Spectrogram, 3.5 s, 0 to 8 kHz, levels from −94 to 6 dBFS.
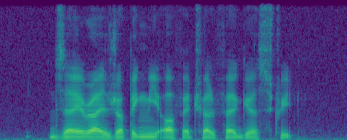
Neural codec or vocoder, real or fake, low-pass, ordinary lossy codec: none; real; none; none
